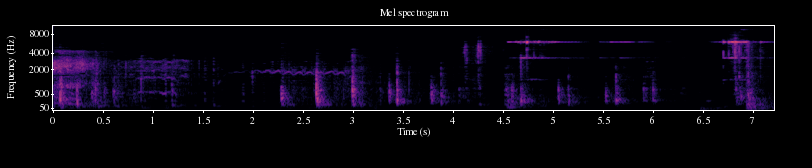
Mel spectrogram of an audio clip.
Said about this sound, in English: Bell rode to town and pulled to a stop in front of the general store. Oh, whoa there, Sadie.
